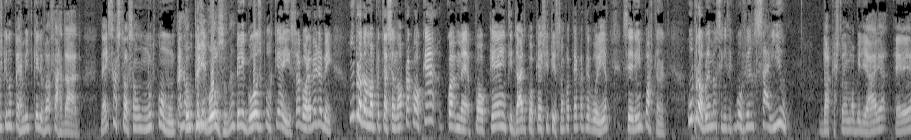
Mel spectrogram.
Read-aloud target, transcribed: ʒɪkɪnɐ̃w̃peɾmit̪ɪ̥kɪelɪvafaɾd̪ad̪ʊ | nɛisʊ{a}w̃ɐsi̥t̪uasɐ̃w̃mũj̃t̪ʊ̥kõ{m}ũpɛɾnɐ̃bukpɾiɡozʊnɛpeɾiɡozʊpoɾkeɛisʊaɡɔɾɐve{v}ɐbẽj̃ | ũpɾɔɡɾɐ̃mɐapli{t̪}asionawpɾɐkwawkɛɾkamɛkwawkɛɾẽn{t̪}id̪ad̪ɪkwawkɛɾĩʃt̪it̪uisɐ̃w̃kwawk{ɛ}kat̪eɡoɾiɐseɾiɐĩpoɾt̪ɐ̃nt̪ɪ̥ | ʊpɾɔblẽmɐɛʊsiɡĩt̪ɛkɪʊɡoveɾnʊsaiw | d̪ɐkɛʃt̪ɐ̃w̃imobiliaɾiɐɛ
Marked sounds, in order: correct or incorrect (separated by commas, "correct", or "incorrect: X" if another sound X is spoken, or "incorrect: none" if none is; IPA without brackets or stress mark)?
incorrect: ɛ, correct, incorrect: ʒ, correct, correct, correct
